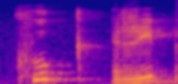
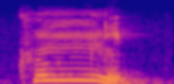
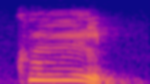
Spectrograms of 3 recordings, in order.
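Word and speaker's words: 국립: खुक रिप नहीं पढ़ना, खुंग निप, खुंग निप, खुंग निप हम क्याम को बोलते हैं, खुंग निप पढ़ना है, ठीक है।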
